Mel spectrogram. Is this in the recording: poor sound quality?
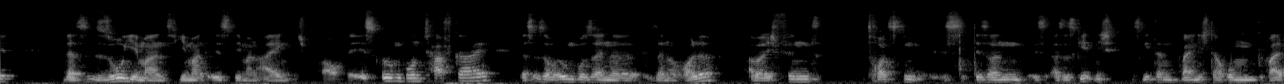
yes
